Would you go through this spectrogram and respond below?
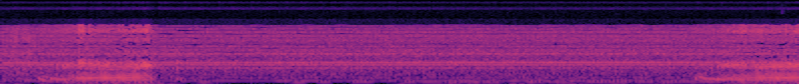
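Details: Sleeping pup snoring: low, buzzing snores on two in-breaths about five seconds apart over steady room hum; snoring in a sleeping dog.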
